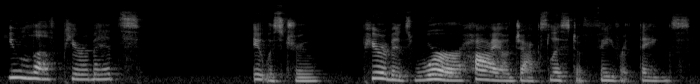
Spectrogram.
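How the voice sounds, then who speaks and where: A woman reading a children's storybook aloud as a teacher, with expressive, dramatic narration. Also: lowish voice, unhurried, gravelly.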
